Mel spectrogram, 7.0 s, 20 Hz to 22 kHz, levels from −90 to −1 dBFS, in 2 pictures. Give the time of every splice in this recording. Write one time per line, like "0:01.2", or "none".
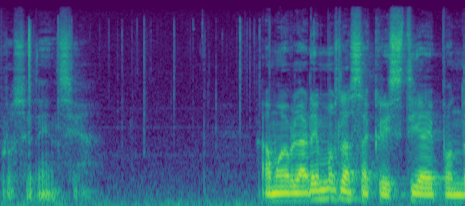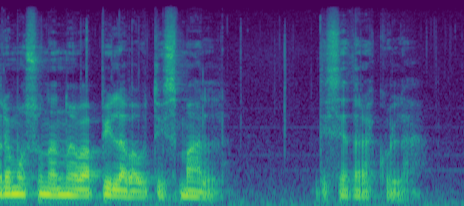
none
